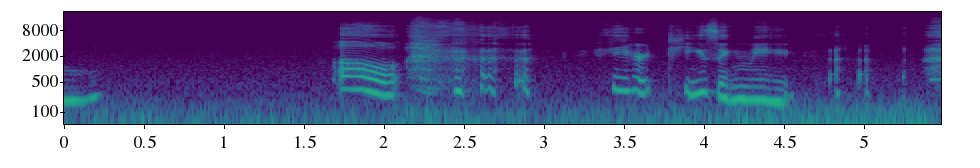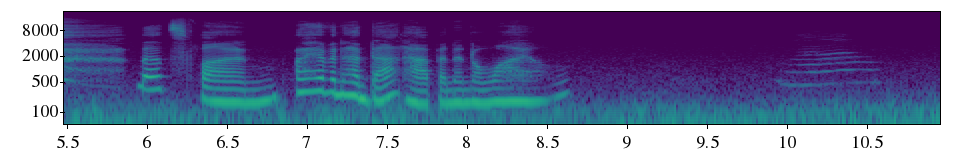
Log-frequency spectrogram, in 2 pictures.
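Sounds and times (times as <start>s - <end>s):
low rumble: 0.0s - 10.9s
speech: 1.7s - 4.7s, 5.4s - 8.8s
cat meowing: 10.0s - 10.7s.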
